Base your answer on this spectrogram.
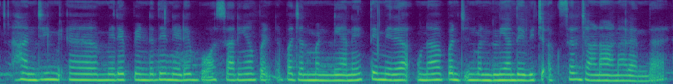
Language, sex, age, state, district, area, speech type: Punjabi, female, 30-45, Punjab, Rupnagar, urban, spontaneous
